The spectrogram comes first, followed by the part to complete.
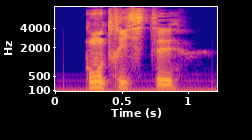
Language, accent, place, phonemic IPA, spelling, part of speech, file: French, France, Lyon, /kɔ̃.tʁis.te/, contrister, verb, LL-Q150 (fra)-contrister.wav
- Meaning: to grieve (for)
